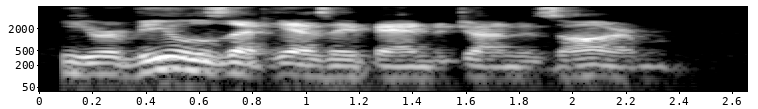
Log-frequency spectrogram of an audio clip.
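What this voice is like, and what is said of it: English anime narrator voice. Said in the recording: “my English One Piece narrator voice”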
